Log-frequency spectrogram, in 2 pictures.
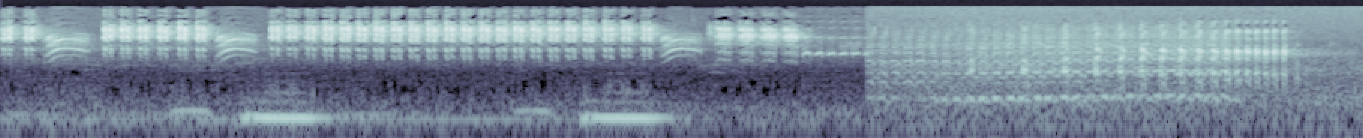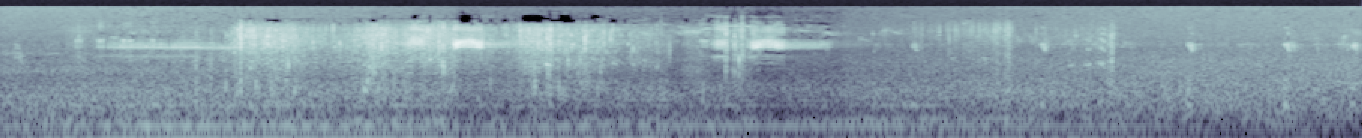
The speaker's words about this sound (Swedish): Och så en fågel som var alldeles särskilt efterlängtad. Det låter ju verkligen som en kärsångare här nu som sjunger.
